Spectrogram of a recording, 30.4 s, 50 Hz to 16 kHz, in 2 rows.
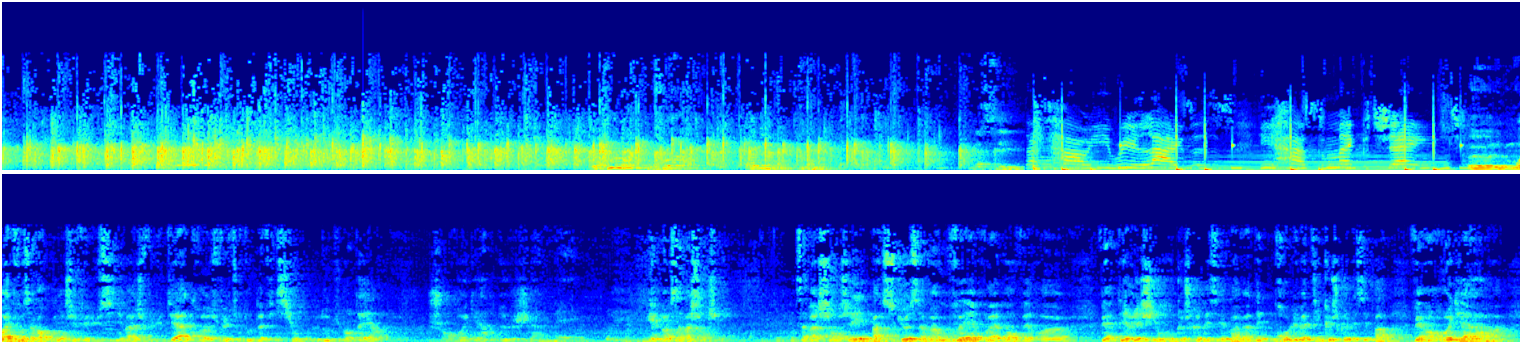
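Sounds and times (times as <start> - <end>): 
crowd applauding in a room: 0.0 - 10.2
loud music with a pulsing beat: 10.3 - 14.7
speech: 15.3 - 22.4, 23.1 - 30.3.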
